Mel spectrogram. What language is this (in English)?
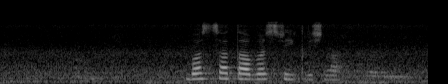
Nepali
